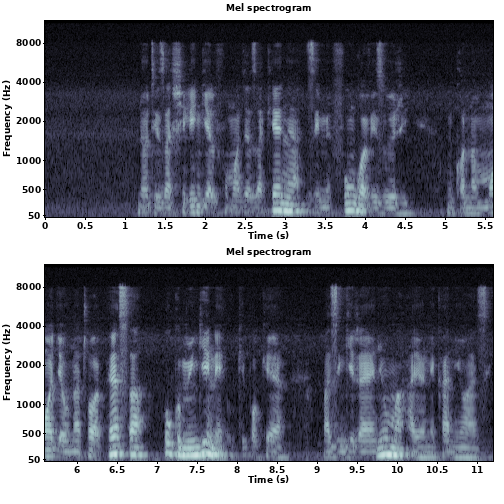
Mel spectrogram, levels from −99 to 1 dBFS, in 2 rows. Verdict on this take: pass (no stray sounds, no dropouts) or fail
pass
